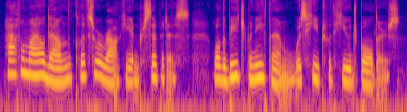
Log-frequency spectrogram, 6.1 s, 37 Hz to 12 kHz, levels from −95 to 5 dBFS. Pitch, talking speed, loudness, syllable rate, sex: 210 Hz, 195 wpm, -17 LUFS, 5.3 syllables/s, female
